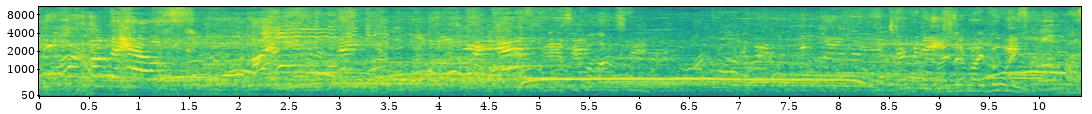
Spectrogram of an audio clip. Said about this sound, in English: Like, for example, Speaker Pelosi getting booed at the Global Citizen concert in New York.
